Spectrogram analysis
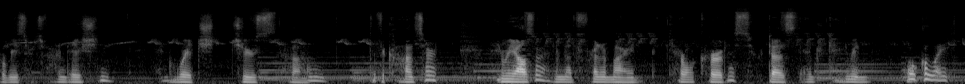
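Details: Spasmodic dysphonia of a rare mixed adductor and abductor type affecting the vocal cords of an adult man, developing gradually; treated with Botox injections into the throat and speech therapy.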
